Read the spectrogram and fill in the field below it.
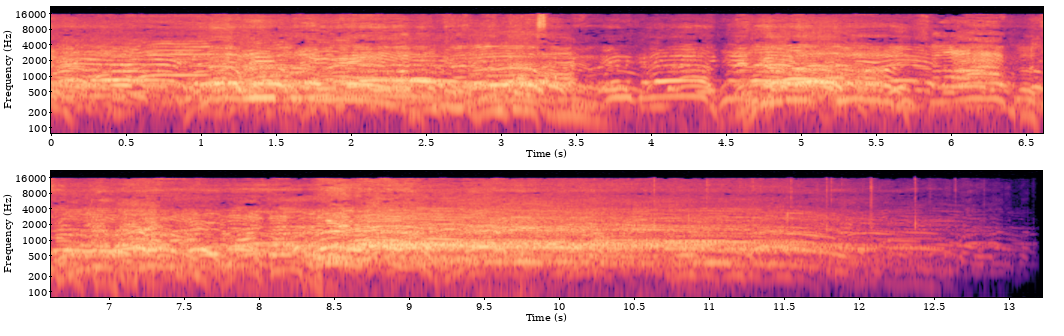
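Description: A large crowd of men chants slogans loudly outdoors.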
